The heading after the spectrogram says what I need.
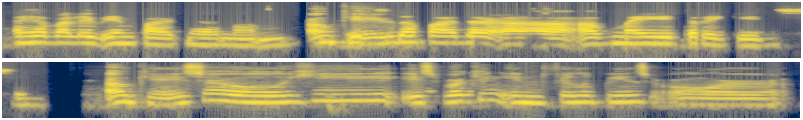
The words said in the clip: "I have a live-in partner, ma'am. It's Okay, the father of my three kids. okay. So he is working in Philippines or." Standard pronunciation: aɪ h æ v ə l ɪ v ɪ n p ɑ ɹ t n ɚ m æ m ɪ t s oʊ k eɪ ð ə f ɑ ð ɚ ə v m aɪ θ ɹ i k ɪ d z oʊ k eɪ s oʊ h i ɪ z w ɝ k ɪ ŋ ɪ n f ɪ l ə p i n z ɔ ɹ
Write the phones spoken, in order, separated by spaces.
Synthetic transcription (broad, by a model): aɪ h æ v ə l ɪ v ɪ n p ɑ ɹ t n ɚ m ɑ m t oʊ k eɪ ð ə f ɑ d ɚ ə v m aɪ t ɹ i k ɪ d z oʊ k eɪ s oʊ h i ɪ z w ɝ k ɪ ŋ ɪ n f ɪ l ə p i n s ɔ ɹ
